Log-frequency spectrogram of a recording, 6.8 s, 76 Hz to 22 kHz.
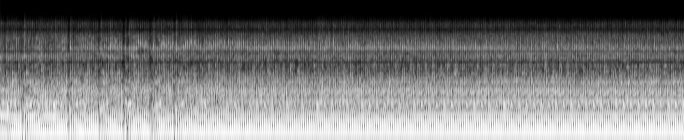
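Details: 2012 Fiat Abarth idling with an uneven, stumbling beat, about three pulses a second with dropouts over a steady drone; long-standing misfire, cause not yet found.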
